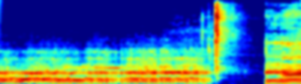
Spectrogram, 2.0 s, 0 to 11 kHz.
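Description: A voice coming in over a CB radio on AM, sounding thin and narrow through the Cobra 148 GTL's speaker. It cuts off with a click about a second and a half in as the other station unkeys, and a man's voice starts up close near the end.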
